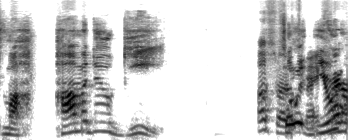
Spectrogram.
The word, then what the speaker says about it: Gueye: Mohamedou Gueye. Okay. I don't know French. Ghee, like butter, like the.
